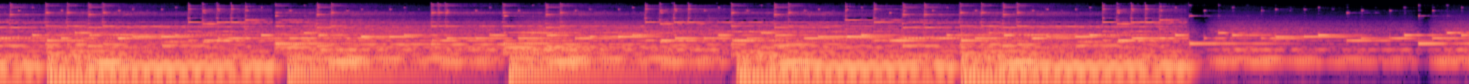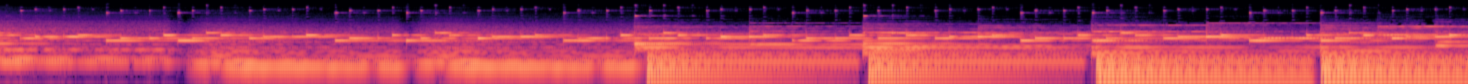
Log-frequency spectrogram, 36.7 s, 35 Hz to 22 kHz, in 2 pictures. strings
0.0s 28.2s

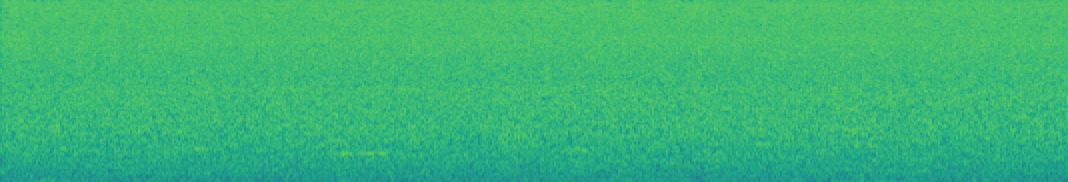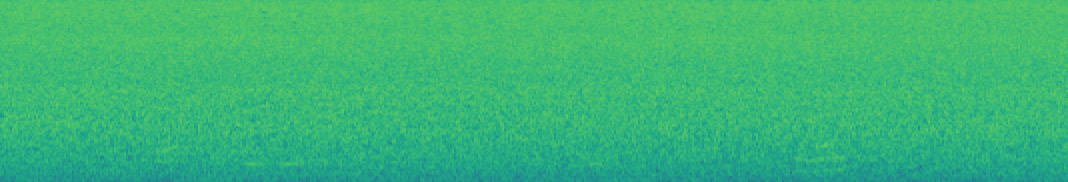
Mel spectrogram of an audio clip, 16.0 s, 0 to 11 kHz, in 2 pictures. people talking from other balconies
2.3s 3.3s

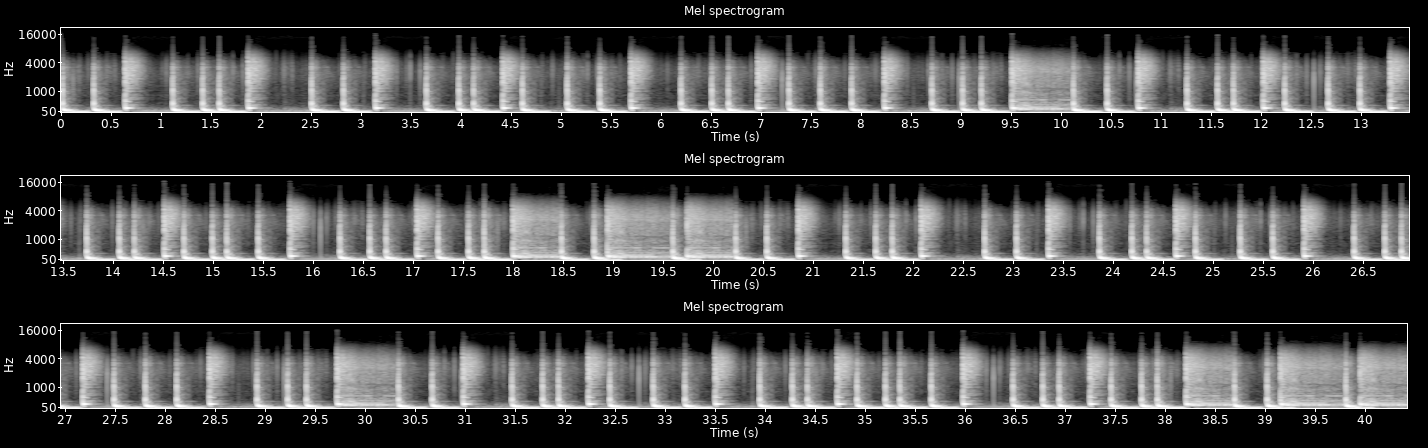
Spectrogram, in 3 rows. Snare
0.6s 1.0s, 1.8s 2.4s, 3.1s 3.6s, 5.7s 6.1s, 7.0s 7.3s, 8.2s 8.6s, 9.5s 10.1s, 10.8s 11.2s, 12.0s 12.3s, 13.3s 13.7s, 14.5s 14.8s, 15.8s 16.2s, 17.0s 17.2s, 18.0s 20.2s, 20.9s 21.2s, 22.1s 22.7s, 23.3s 23.8s, 24.6s 24.9s, 25.9s 26.3s, 27.2s 27.5s, 28.4s 28.8s, 29.7s 30.4s, 31.0s 31.4s, 32.2s 32.8s, 33.5s 33.9s, 34.7s 35.0s, 36.0s 36.4s, 37.2s 37.5s, 38.2s 40.4s

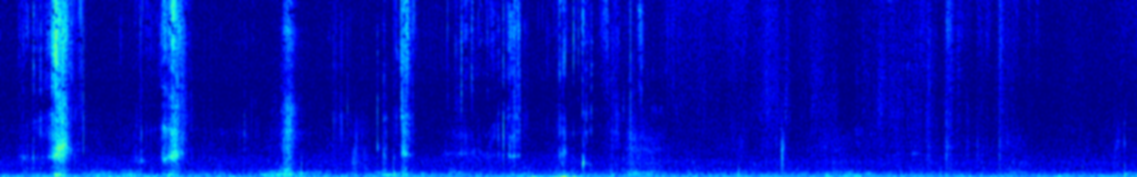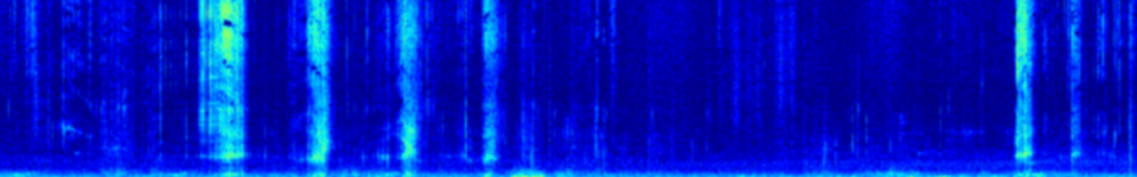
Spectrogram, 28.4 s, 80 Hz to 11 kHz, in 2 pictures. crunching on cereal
0.2s 8.2s, 14.3s 21.9s, 26.8s 28.4s

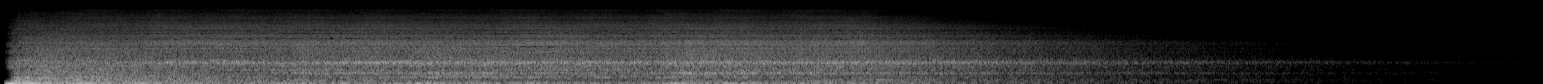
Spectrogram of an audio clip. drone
0.0s 11.1s

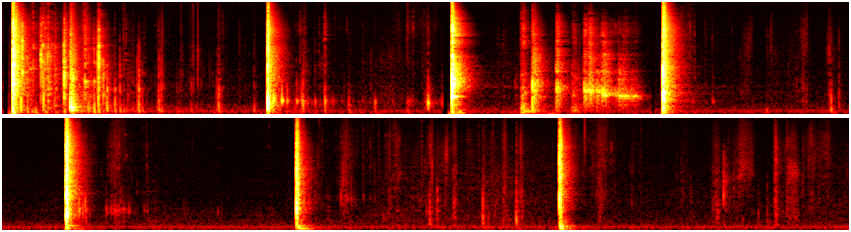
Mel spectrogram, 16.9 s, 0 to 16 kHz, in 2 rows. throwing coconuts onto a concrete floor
0.1s 1.4s, 5.2s 6.8s

